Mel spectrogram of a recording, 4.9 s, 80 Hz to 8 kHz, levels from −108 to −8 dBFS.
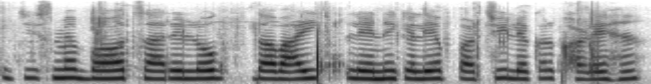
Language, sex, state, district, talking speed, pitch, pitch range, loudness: Hindi, male, Jharkhand, Garhwa, 145 wpm, 275 Hz, 265-285 Hz, -23 LUFS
